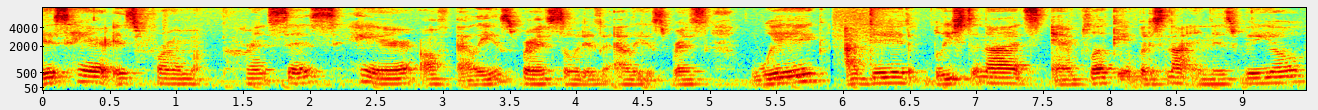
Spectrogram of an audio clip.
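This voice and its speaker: The voice comes at a moderate pace with ordinary pitch variation. Audible room echo and noticeable background noise fill the recording. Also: woman. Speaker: beauty vlogger. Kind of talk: casual tutorial vlog.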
